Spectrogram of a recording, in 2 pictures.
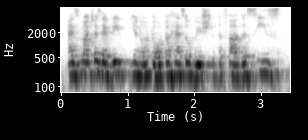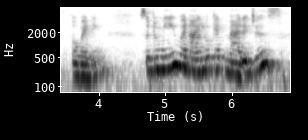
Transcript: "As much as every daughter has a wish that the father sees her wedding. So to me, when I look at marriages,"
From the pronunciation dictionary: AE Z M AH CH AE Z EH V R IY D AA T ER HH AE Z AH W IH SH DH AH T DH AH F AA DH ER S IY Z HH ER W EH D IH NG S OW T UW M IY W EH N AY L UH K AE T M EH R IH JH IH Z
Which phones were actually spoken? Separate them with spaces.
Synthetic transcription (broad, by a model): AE Z M AH CH AE Z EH V R IY D AA T ER HH AE Z AH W IH SH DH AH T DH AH F AA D ER S IY Z HH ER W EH D IH NG S OW T UW M IY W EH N AY L UH K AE T M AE R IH JH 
